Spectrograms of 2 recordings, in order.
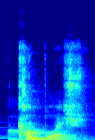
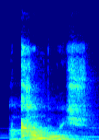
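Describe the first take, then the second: No difference in how they are said.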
